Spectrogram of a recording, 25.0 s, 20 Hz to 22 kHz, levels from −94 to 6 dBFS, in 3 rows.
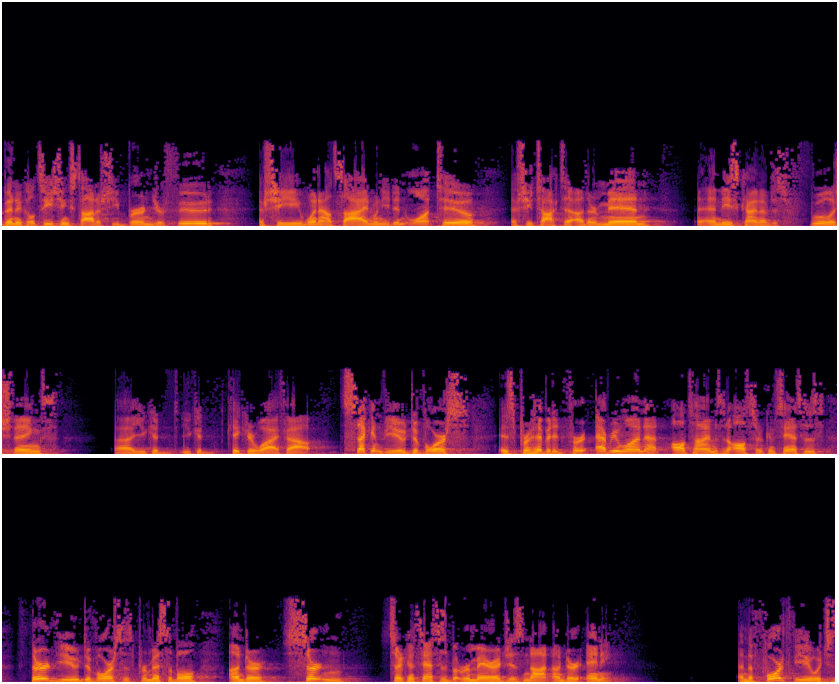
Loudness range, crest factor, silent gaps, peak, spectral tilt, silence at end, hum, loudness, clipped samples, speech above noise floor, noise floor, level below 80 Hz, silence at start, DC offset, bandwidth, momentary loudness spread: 3 LU; 18 dB; none; -2 dBFS; -5.5 dB/octave; 0 s; none; -18 LUFS; under 0.1%; over 72 dB; under -90 dBFS; -40 dBFS; 0 s; under 0.1%; 8.8 kHz; 12 LU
